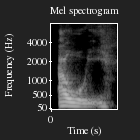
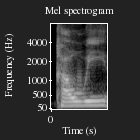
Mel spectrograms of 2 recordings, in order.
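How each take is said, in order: First: The word begins with a glottal stop. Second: The word begins with a deep q sound. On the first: This is the Egyptian dialect form. "they say awi" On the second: This is the original Arabic form. "they don't pronounce the qaf, they pronounce it as a hamza. So instead of saying like qawi"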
